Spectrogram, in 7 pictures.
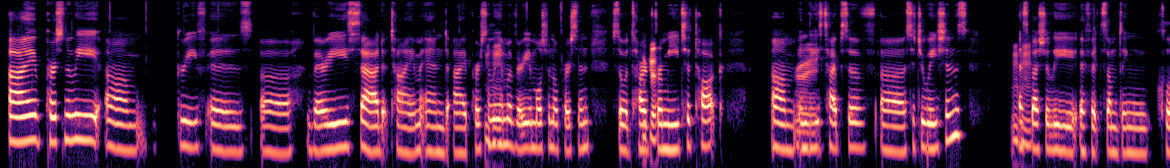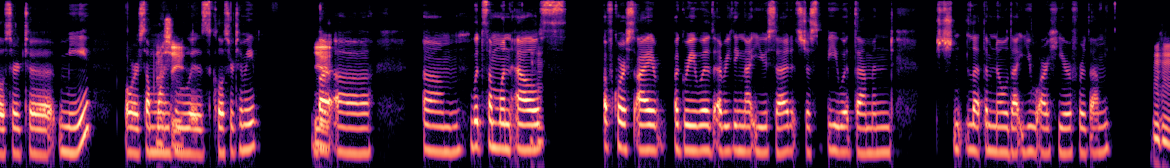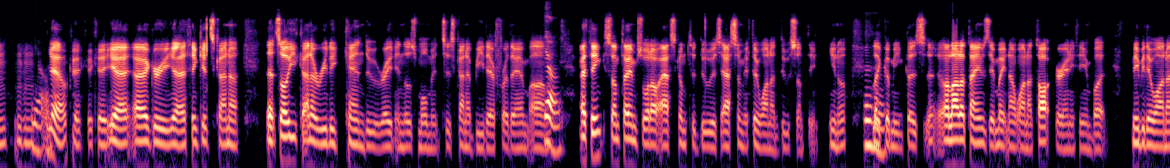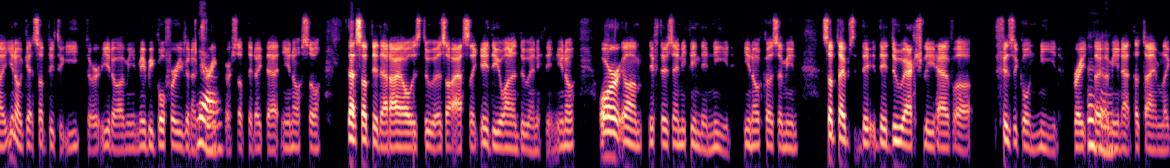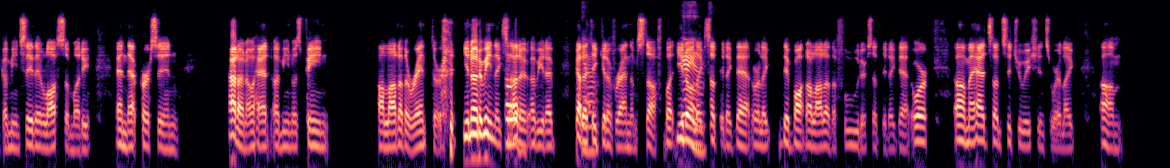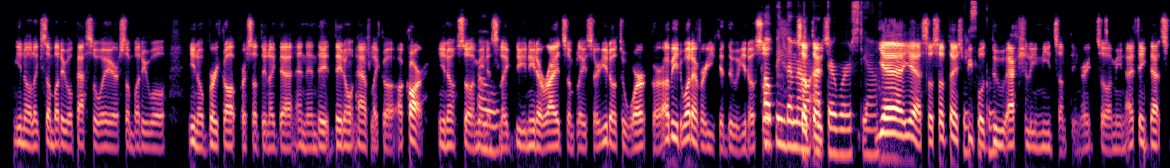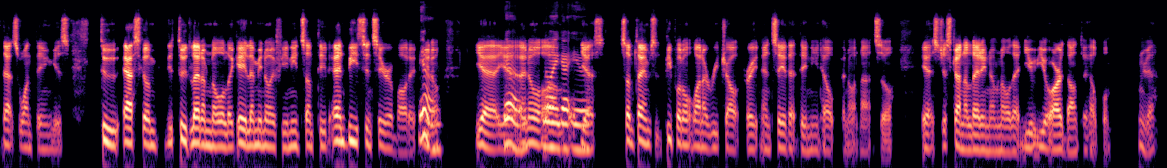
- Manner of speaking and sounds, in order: other background noise; "okay" said as "kokay"; tapping; laughing while speaking: "or"; background speech
- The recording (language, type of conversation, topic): English, unstructured, Why do you think words of comfort matter when someone is grieving?
- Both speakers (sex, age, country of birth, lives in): female, 20-24, India, United States; male, 40-44, United States, United States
